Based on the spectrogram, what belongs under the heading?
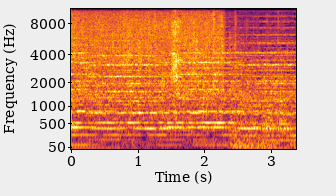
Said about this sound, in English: She runs out under the pouring rain.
